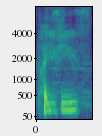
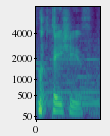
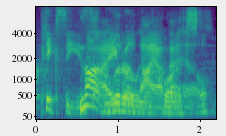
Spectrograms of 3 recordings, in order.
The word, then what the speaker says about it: Pisces: know there's like six pronunciation as far as I'm aware all of them are correct yeah except for Pixies I will die on the hill I will die on the hill Pixies is objectively wrong I say Pisces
